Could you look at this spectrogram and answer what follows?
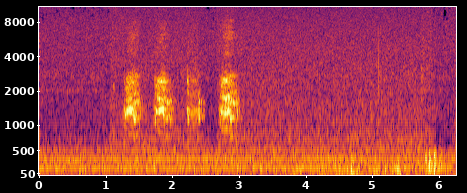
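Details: Escaped captive carrion crow near Guia, Cascais, with torn string on one leg and no fear of people, gives four harsh, hoarse caws in quick succession, about half a second apart, over a steady low engine hum and distant traffic.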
